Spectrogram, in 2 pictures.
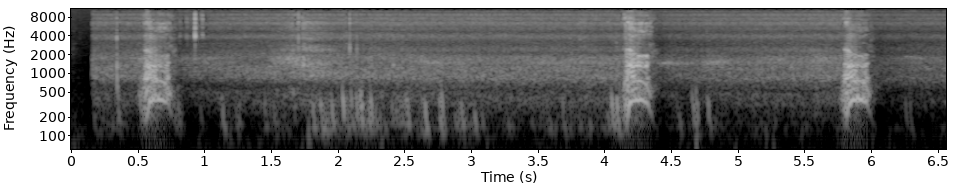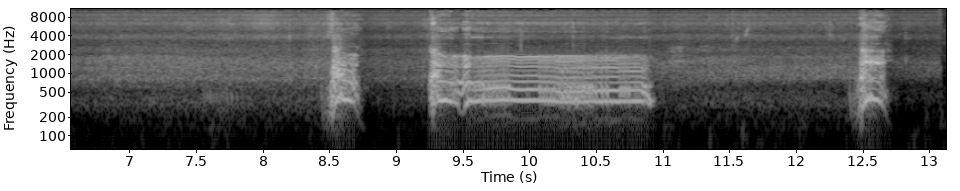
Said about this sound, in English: This is Peter the Basset barking.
